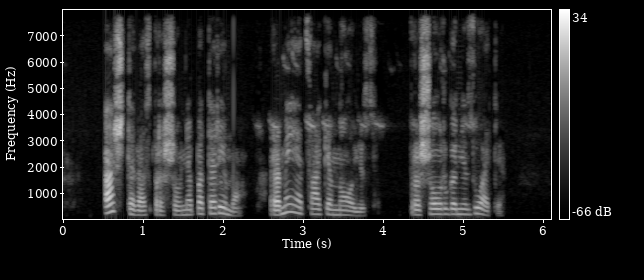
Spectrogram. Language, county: Lithuanian, Utena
